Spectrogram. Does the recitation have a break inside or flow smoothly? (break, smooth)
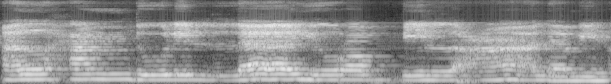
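smooth. The sounds flow on without any stop. The speaker calls it right. "tidak boleh di situ ada jeda"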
